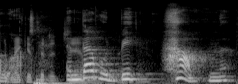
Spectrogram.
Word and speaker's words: hann: And that would be han. Don't mix it up with han, even though it's pronounced exactly the same. We just add an extra n for han. Let's look at some examples.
